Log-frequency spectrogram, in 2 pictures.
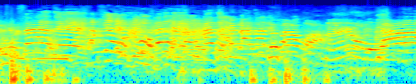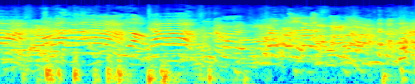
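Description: Several young children shouting and squealing excitedly at play, their high voices rising and falling without a break.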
